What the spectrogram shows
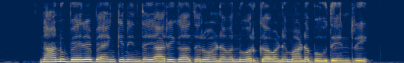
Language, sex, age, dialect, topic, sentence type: Kannada, female, 18-24, Central, banking, statement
